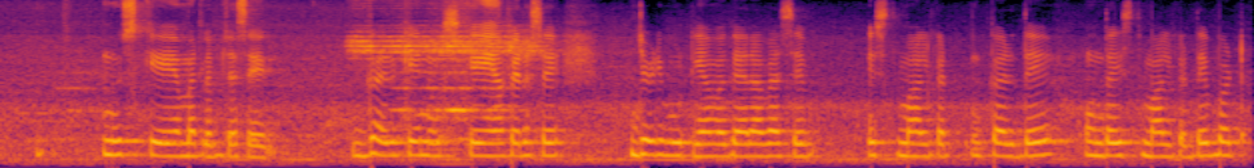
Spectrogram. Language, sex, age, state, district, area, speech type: Dogri, female, 18-30, Jammu and Kashmir, Jammu, urban, spontaneous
